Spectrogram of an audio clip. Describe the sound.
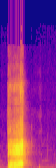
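A single loud, buzzing raspberry blown with the lips, mimicking a fart, lasting about a third of a second before trailing off into quiet.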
